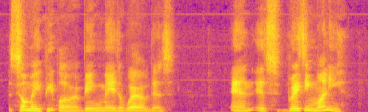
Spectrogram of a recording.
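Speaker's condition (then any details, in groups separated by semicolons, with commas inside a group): ALS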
